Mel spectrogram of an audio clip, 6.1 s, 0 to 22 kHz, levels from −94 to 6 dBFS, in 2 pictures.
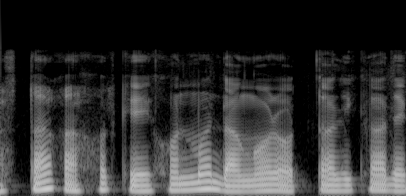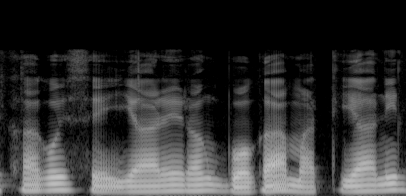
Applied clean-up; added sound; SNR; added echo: none; none; none; none.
